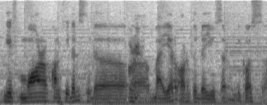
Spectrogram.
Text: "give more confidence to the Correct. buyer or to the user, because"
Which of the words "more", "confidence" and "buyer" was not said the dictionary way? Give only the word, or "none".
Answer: none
